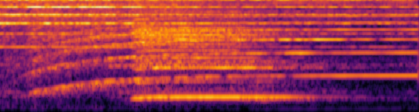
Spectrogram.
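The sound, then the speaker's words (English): An alarm siren sound effect, played as "this is not a drill" music, plays alone: a steady, moderately loud electronic wail with a tone sweeping upward and holding, layered with high sustained harmonics. No one speaks over it. “Yeah, a little late on the "this is not a drill" music, but anyway.”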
